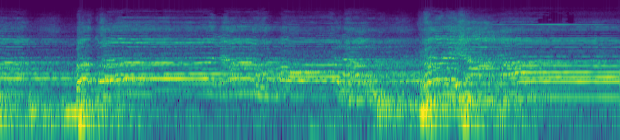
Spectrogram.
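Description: Live rock band playing: singing over electric guitars and drums, with long held notes.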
